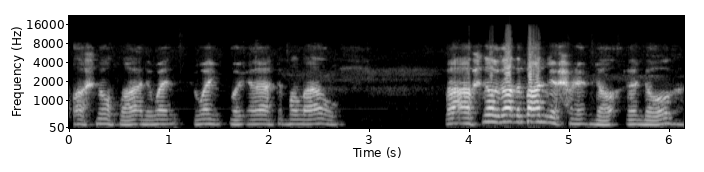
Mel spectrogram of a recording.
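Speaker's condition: Parkinson's; apologizes mid-sentence

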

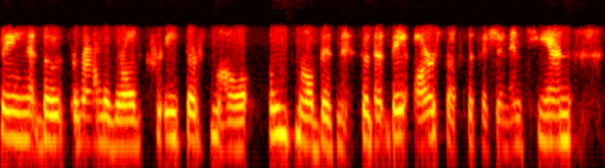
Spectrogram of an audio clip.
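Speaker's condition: No condition

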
